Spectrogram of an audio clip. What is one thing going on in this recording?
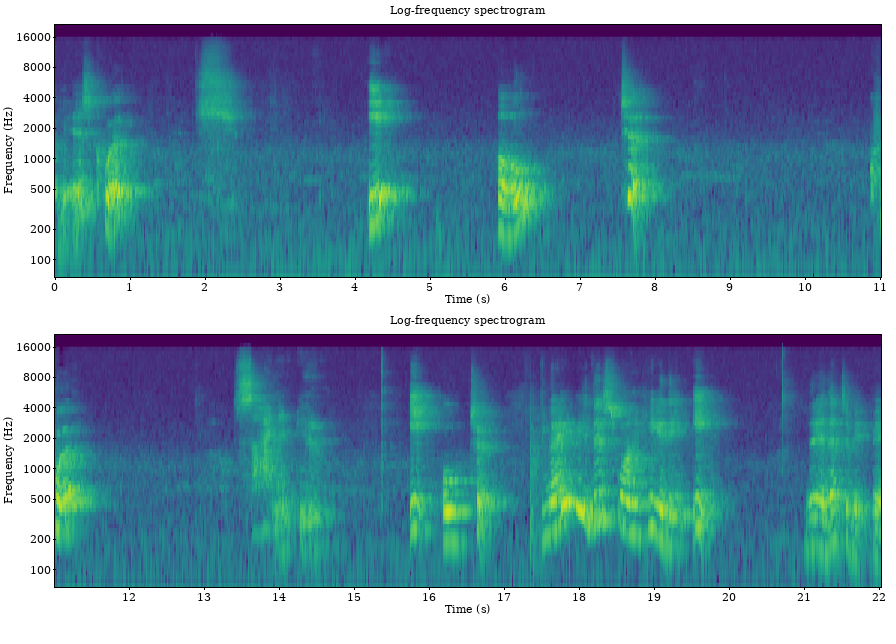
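A woman speaks slowly and clearly close by, sounding out single sounds with pauses.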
